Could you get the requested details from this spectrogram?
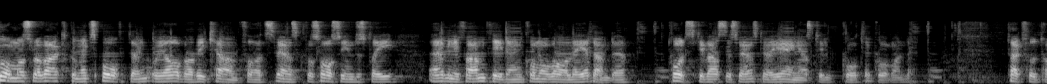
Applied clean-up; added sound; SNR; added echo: neural separator model SepFormer DNS4.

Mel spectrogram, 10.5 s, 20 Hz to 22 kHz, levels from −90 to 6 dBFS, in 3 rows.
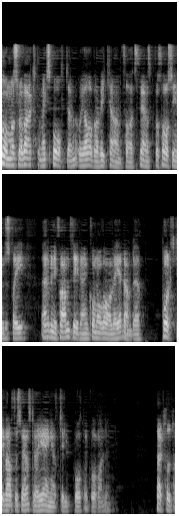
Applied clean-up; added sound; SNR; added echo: neural mask model DeepFilterNet 3.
